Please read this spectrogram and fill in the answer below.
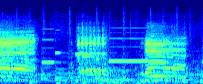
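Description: Sheep bleating three times, the middle bleat quavering, over background music.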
